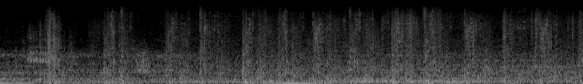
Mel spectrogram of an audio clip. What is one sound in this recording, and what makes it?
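Footsteps run over dry grass and dirt.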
